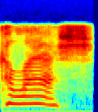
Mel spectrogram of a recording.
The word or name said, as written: caleche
